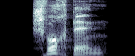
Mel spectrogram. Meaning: plural of Schwuchtel
- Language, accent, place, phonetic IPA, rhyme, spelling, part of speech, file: German, Germany, Berlin, [ˈʃvʊxtl̩n], -ʊxtl̩n, Schwuchteln, noun, De-Schwuchteln.ogg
